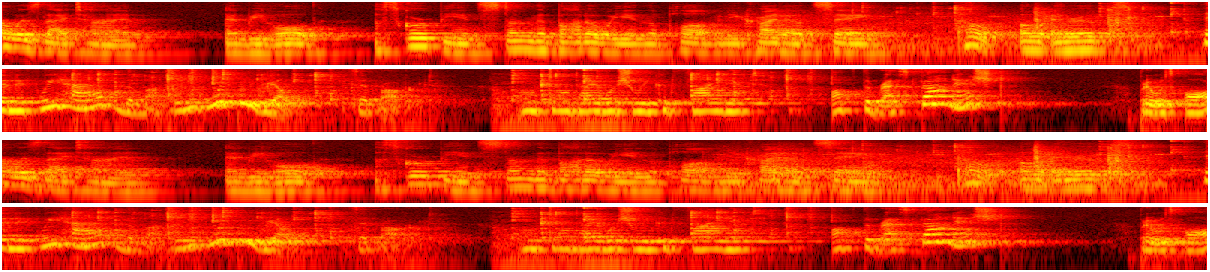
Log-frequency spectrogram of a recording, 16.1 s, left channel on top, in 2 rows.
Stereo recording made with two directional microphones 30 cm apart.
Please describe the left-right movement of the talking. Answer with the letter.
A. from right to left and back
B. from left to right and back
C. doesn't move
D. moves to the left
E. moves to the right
C.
